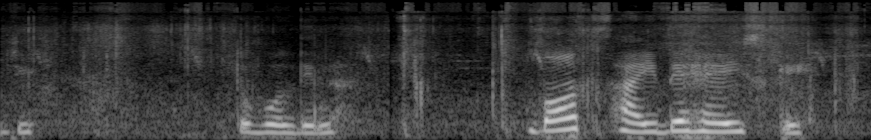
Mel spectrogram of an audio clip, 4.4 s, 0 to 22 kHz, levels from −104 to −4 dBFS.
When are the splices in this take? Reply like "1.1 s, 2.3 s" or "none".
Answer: 2.0 s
